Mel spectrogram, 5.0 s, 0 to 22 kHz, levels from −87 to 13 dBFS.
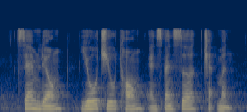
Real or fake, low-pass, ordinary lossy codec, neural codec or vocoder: real; 7.2 kHz; none; none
